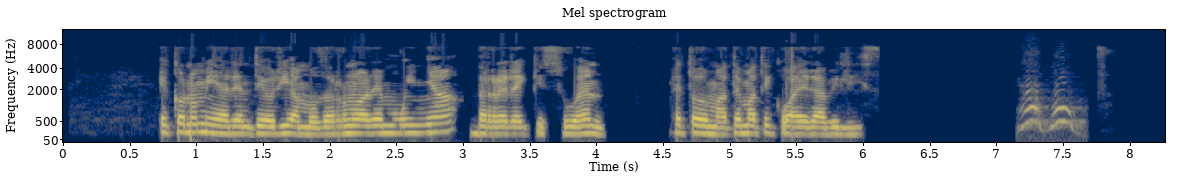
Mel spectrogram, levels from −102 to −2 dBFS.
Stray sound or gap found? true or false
true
